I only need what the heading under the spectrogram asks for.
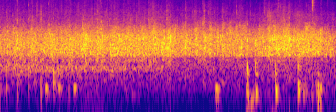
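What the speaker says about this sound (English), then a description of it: "let's give a round of applause for the students" An audience at a university association assembly applauds the students, dense sustained clapping at an even level for several seconds, loud and close with a faint murmur of voices underneath.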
